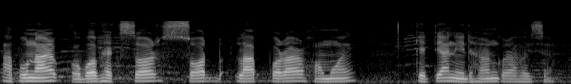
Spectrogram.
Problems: none marked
